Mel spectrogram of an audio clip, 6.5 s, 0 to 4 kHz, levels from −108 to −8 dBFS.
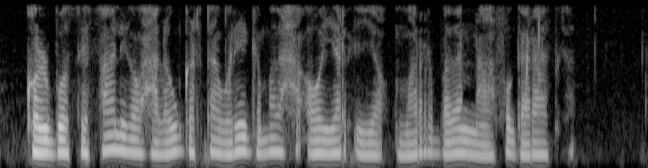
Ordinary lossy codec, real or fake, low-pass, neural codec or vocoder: none; real; 3.6 kHz; none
